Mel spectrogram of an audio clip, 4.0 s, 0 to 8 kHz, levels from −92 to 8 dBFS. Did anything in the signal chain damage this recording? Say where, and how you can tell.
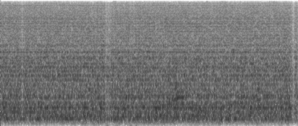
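Yes: in call processing, the echo canceller likely failed, so the other side's voice leaks through from start to end, roughly 10 dB louder than the local speech.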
